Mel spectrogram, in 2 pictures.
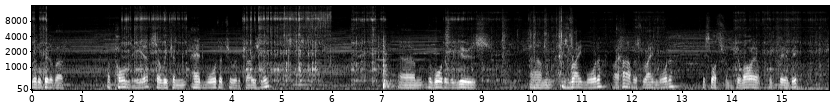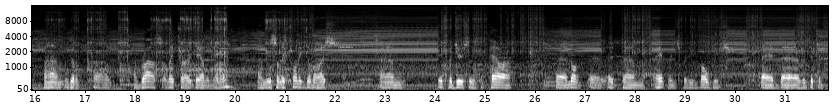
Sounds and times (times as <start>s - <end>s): Power tool: 0.0s - 31.8s.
